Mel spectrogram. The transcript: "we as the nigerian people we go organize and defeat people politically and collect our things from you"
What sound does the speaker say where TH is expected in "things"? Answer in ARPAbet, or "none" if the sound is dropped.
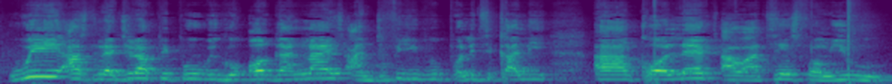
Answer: T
